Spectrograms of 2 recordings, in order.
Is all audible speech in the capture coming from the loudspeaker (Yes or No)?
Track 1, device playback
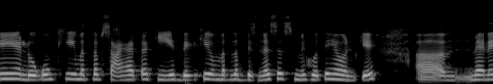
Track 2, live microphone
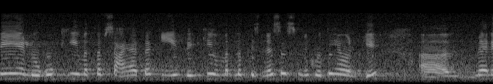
Yes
